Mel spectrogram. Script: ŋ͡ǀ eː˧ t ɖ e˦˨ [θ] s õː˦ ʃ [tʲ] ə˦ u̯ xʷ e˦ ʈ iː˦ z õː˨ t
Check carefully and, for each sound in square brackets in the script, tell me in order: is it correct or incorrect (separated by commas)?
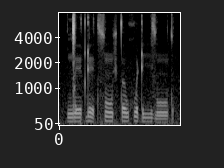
incorrect, incorrect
